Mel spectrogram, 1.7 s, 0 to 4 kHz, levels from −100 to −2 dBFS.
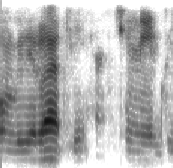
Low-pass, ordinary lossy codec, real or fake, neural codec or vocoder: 3.6 kHz; none; fake; codec, 16 kHz, 4 kbps, X-Codec, WavLM features, trained on Multilingual LibriSpeech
